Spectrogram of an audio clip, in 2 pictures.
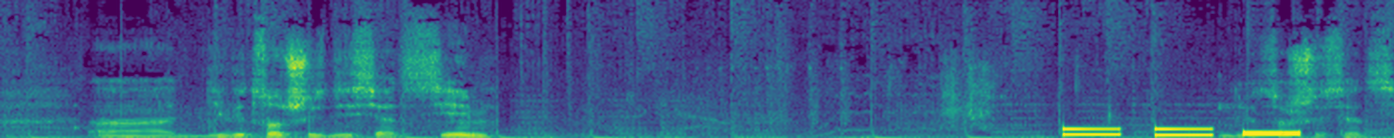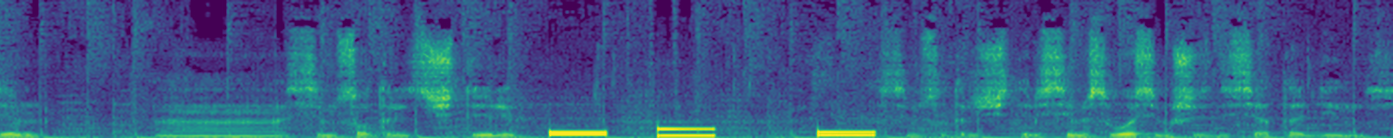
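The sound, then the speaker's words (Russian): Telephone keypad tones sound while a number is dialed: six short beeps in two groups of three, heard amid ongoing conversation. “Так, набираю Яна по твоему номеру.”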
